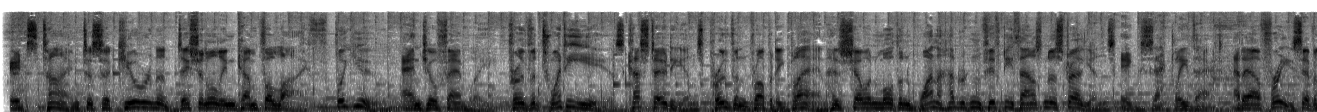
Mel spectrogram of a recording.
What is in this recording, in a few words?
Corporate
